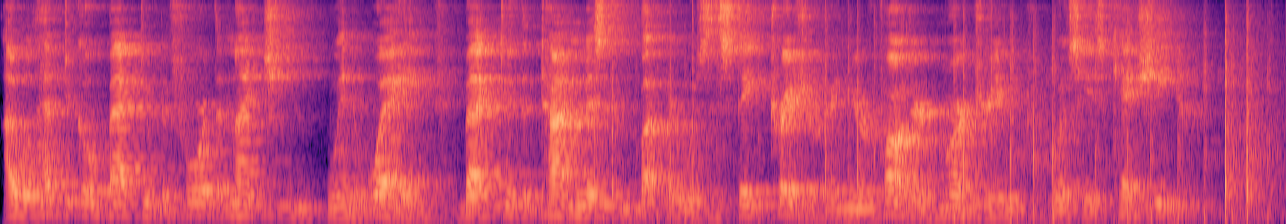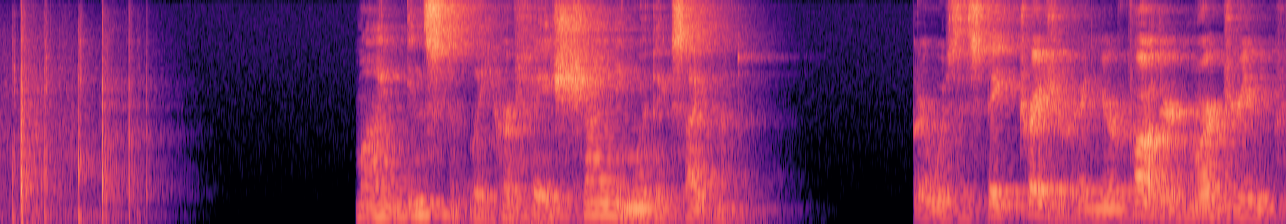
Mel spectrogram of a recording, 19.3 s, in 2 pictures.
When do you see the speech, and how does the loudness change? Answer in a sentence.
The speech can be heard from 0.0 to 8.9 s, at a steady volume; briefly from 12.3 to 15.2 s; and briefly from 16.5 to 19.2 s.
